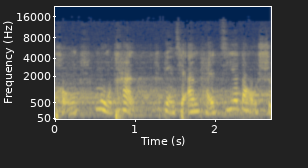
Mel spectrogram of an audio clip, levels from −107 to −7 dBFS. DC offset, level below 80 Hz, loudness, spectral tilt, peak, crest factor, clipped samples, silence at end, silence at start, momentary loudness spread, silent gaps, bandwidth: under 0.1%; -46 dBFS; -22 LUFS; -6 dB/octave; -6 dBFS; 16 dB; under 0.1%; 0 s; 0 s; 6 LU; none; 13.5 kHz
